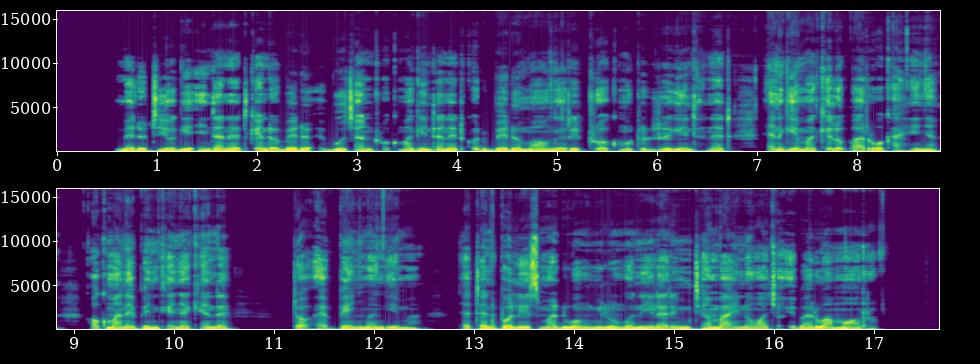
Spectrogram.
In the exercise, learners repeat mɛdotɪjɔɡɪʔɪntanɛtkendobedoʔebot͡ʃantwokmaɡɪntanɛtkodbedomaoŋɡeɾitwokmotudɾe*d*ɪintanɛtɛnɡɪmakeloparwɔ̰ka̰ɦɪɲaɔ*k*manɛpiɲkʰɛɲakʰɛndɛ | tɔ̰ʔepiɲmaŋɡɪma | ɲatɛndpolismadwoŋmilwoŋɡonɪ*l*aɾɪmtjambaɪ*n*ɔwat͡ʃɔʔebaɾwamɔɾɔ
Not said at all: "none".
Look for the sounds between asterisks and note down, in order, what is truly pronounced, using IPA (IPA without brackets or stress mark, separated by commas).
ɡ, k, l, n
